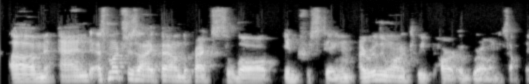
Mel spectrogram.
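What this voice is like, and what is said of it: American accent. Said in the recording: “first in America, the accent's a giveaway”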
